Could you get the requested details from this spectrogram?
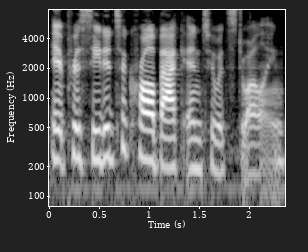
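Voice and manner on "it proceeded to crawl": ordinary delivery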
